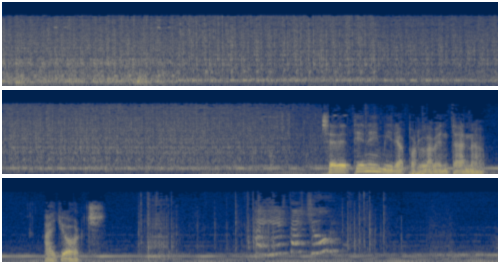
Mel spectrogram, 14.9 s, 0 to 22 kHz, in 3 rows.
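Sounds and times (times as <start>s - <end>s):
sewing machine stitching fabric: 0.0s - 8.4s, 11.3s - 11.7s
speech: 8.2s - 11.0s.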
